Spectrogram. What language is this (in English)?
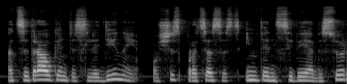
Lithuanian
